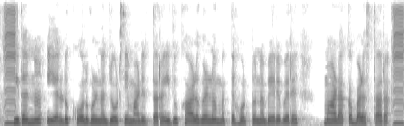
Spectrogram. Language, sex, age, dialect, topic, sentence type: Kannada, female, 25-30, Central, agriculture, statement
